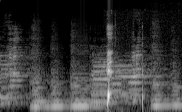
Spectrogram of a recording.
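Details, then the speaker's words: Simulated hiccups in an animated Gacha Club story voiced with text-to-speech: sharp hiccup bursts over a string music bed. ">> Did you just hiccup? >> No. >> Okay. Yes. Yes, I did. >> That's cute."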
